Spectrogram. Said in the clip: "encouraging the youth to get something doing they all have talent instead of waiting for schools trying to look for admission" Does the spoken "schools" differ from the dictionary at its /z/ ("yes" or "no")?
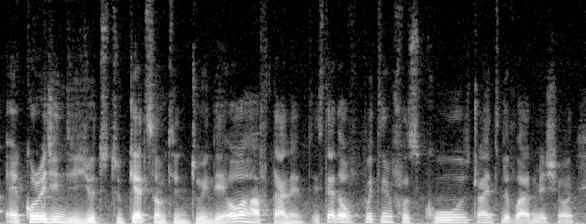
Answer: yes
